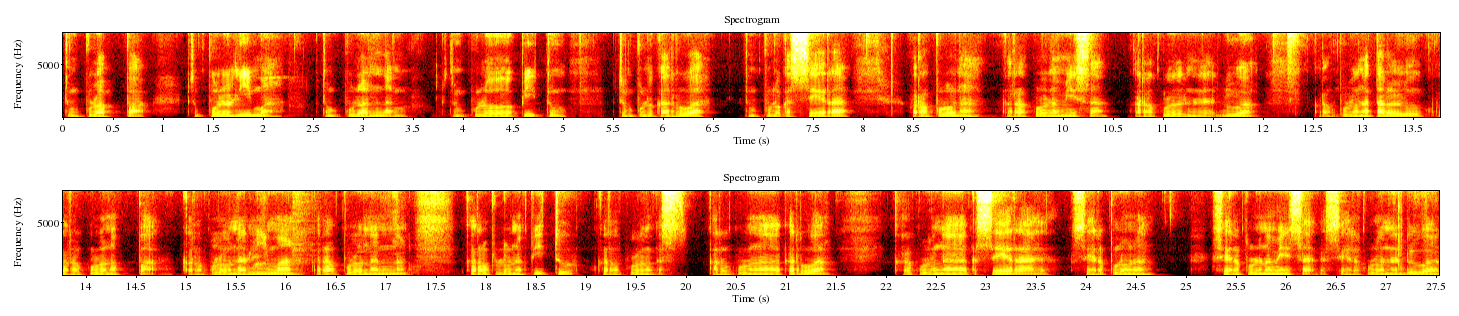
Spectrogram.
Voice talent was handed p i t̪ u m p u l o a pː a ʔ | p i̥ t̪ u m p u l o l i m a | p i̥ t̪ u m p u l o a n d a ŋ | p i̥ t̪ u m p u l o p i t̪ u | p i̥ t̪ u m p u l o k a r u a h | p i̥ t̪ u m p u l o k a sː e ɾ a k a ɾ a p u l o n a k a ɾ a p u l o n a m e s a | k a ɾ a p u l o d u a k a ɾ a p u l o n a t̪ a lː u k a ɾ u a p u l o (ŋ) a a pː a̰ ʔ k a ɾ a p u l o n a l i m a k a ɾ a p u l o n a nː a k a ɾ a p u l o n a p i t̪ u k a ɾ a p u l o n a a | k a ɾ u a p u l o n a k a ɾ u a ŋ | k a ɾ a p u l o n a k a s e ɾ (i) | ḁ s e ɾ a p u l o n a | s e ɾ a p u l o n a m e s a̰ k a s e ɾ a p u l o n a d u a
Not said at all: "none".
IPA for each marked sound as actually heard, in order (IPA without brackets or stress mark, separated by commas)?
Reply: n, a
